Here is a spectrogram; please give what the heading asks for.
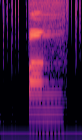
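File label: "beng" Chinese, first tone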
